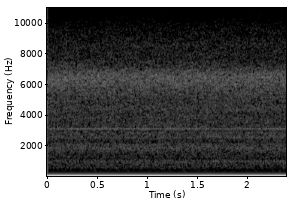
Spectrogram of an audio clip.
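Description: Steady hiss with a low, even hum underneath: the background noise floor of a voice recording.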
